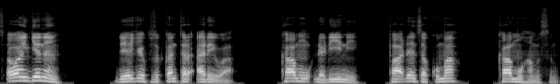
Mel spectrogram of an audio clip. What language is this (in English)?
Hausa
